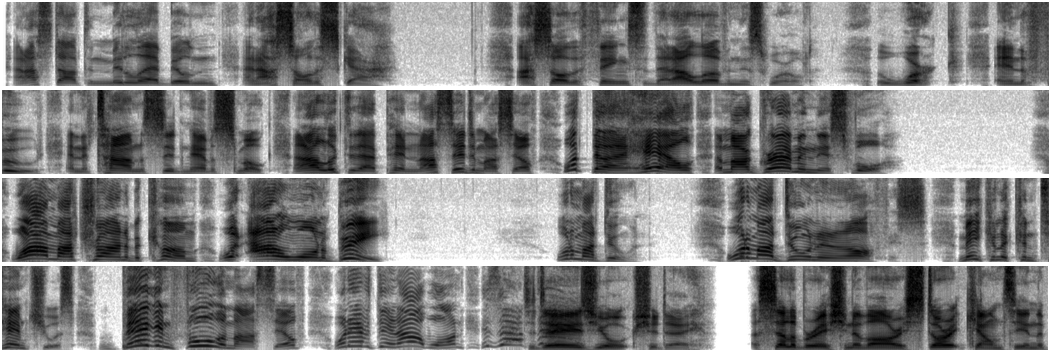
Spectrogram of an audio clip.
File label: Accent; VOICEFOX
